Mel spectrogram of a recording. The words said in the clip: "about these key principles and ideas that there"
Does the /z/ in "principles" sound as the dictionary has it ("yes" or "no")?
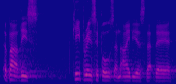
yes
